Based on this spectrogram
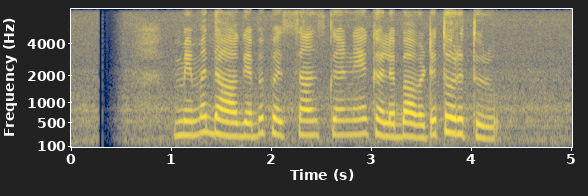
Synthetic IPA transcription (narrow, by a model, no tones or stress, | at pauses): meməd̪aːɡæbəpəsːaːnskəɾnːejəkələbaːʋəʈət̪oɾut̪uɾu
